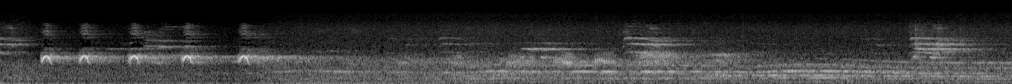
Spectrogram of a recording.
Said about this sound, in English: You'll hear a crow, and then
